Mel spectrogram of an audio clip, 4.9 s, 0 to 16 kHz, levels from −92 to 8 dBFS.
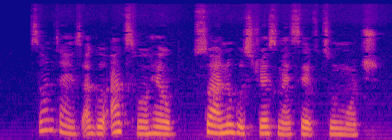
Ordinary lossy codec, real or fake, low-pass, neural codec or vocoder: AAC, 48 kbps; real; 14.4 kHz; none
